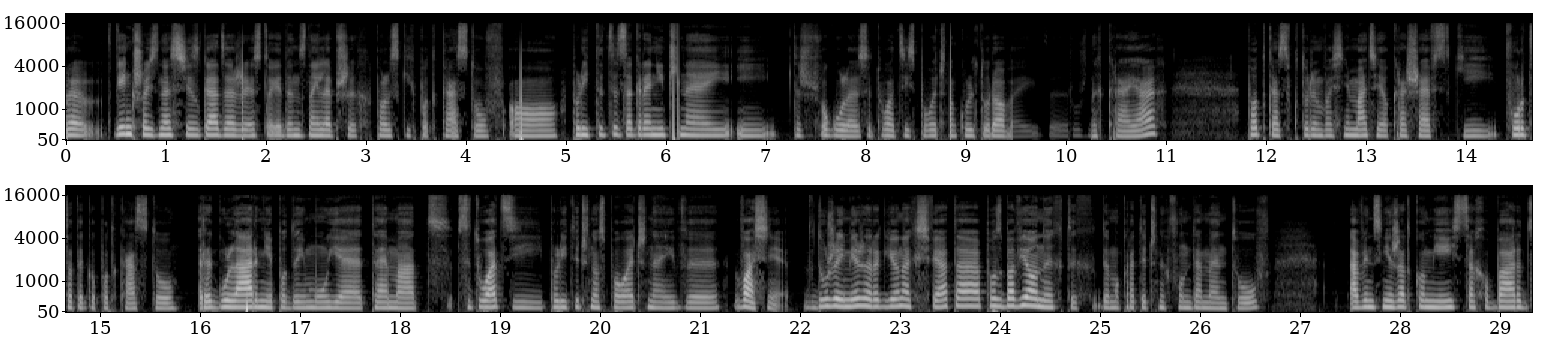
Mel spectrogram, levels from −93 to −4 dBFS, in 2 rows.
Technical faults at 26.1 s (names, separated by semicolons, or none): none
